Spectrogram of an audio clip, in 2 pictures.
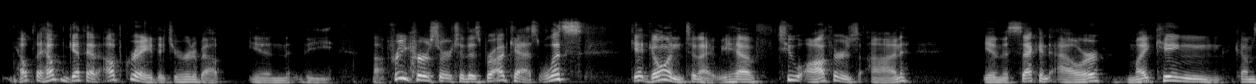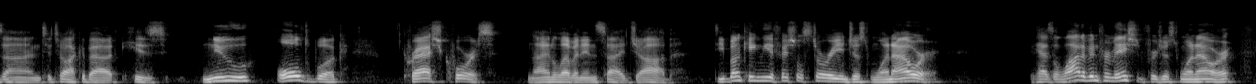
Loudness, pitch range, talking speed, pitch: -22 LUFS, 110-155 Hz, 160 wpm, 120 Hz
